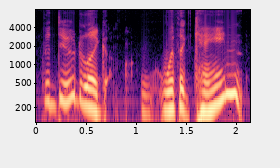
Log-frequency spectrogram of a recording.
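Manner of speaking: put-on high-pitched kid, slowing at the end; hammed-up childish doubt; imitated incredulous child. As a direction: spell out the absurdity in disbelief. Child self incredulous at mom.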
